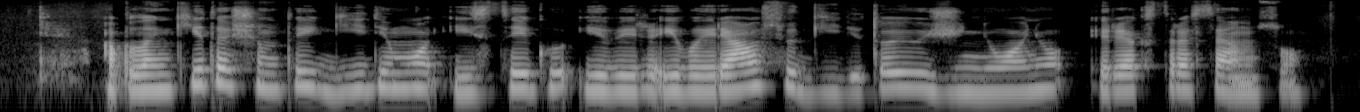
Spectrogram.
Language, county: Lithuanian, Vilnius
